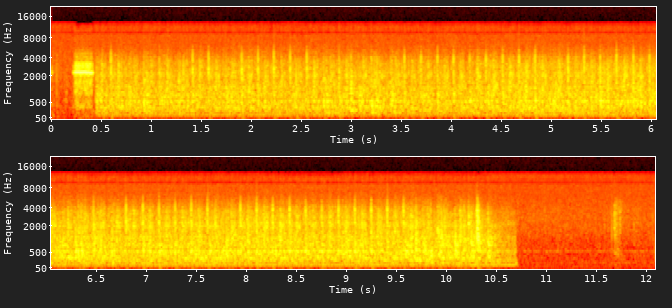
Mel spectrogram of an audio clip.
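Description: A code-decoding machine clattering rapidly and steadily over a low hum, cutting off suddenly near the end. It starts right after the last of a series of short high beeping code tones.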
